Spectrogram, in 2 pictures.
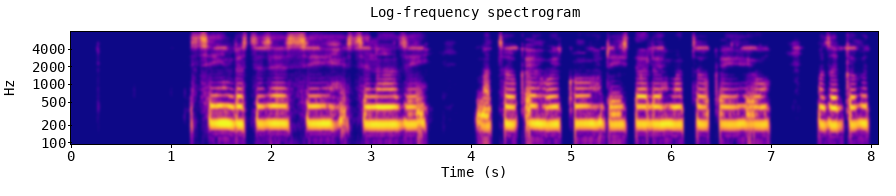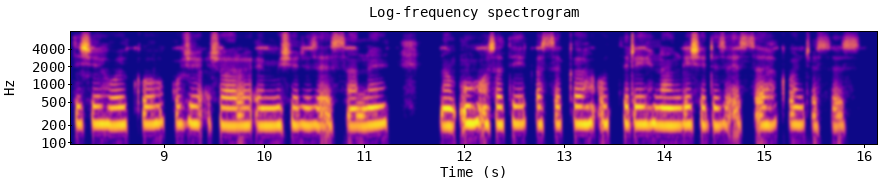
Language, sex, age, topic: Gamo, female, 18-24, government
